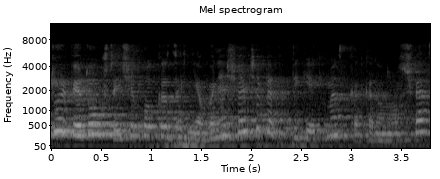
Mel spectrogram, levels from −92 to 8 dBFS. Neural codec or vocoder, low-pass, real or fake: none; 7.2 kHz; real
